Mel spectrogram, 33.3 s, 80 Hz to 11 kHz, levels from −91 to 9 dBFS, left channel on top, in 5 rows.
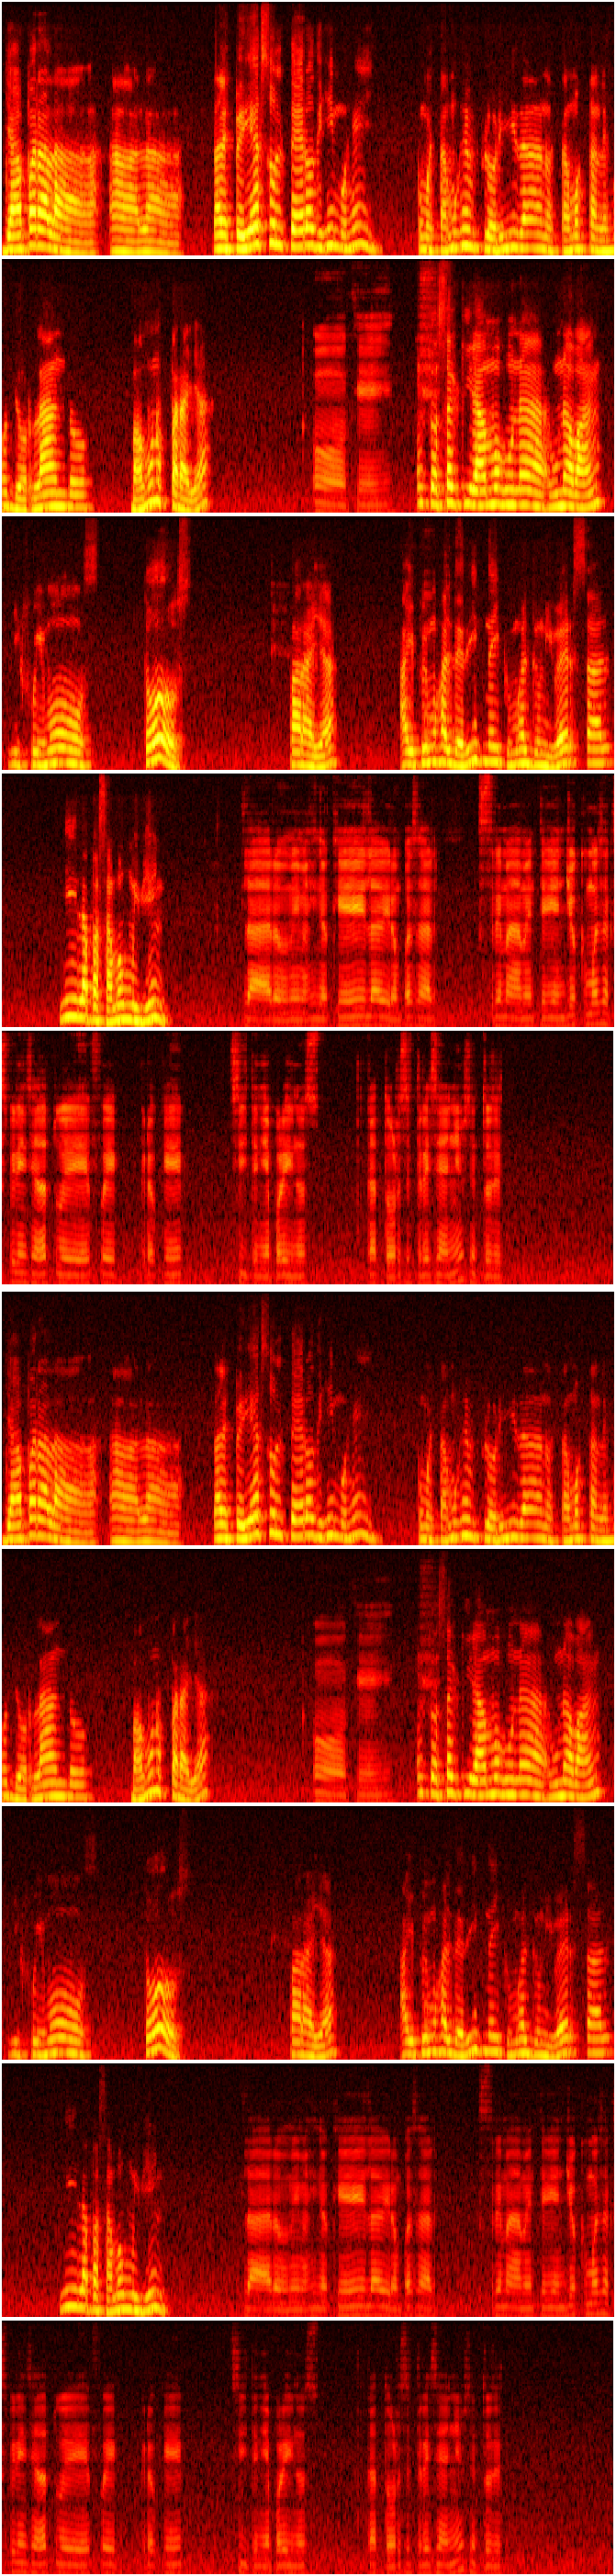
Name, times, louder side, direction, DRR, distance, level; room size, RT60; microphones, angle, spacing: voice 1, 0.0-2.0 2.3-4.1 4.5-7.7 8.1-8.9 11.2-14.3 14.9-15.3 16.5-17.0 17.7-20.0 20.6-21.8, left 5 dB, 50° left, 0.4 m, -19 dB
voice 2, 10.1-11.4 17.9-18.1 22.6-24.8 25.2-27.9 28.2-28.7 29.2-30.1 30.7-32.1, left 5 dB, 80° left, 7.8 m, -36 dB
head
